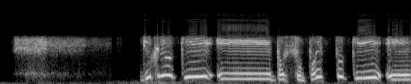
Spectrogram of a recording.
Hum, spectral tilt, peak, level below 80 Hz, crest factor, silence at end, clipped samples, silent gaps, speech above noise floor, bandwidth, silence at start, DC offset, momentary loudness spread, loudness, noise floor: none; -4.5 dB/octave; -6 dBFS; -54 dBFS; 12 dB; 0 s; under 0.1%; none; 32 dB; 11 kHz; 0.15 s; under 0.1%; 11 LU; -16 LUFS; -47 dBFS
